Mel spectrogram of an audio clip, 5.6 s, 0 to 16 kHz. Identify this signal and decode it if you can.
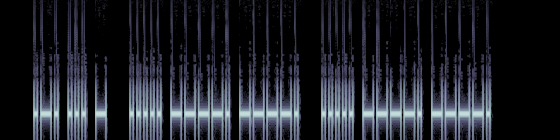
Morse code, heard as a keyed tone, about 34 wpm, 700 Hz. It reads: RST 599 599
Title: Common QSO Phrases 35wpm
